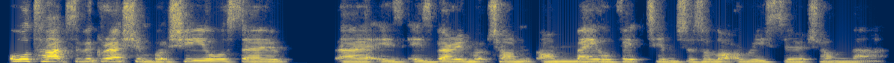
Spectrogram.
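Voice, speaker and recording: Lively woman researcher. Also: low-pitched. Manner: animated, quick to laugh, acts out quotes. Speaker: guest researcher. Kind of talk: casual interview chat.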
